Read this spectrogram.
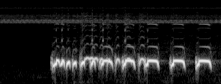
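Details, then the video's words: Local zebra dove (perkutut) manggung bait song: a run of about ten rounded, bouncing low coos, spaced more widely toward the end, over a constant high-pitched hiss. "suara perkutut pancingan birahi"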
